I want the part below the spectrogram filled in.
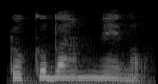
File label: "sixth", japanese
